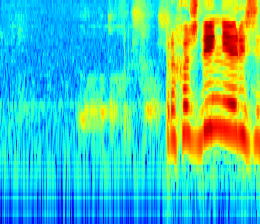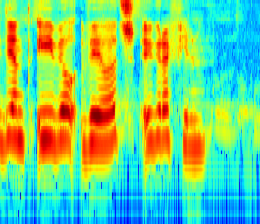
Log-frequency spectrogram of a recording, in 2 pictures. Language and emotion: Russian, neutral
